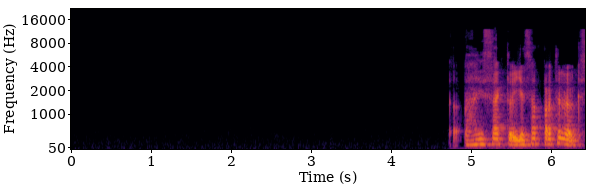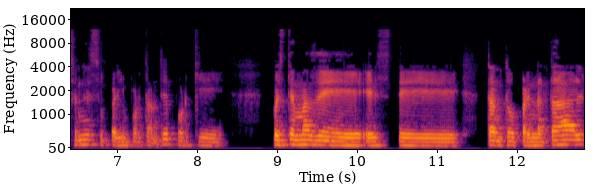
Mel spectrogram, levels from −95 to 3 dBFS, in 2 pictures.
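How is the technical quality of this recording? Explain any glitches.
No technical faults or glitches can be heard here.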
